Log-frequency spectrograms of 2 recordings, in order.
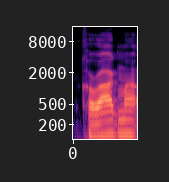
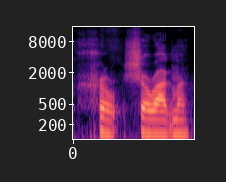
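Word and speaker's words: χάραγμα: The Greek word is charagma or charagma, however you want to pronounce it.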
